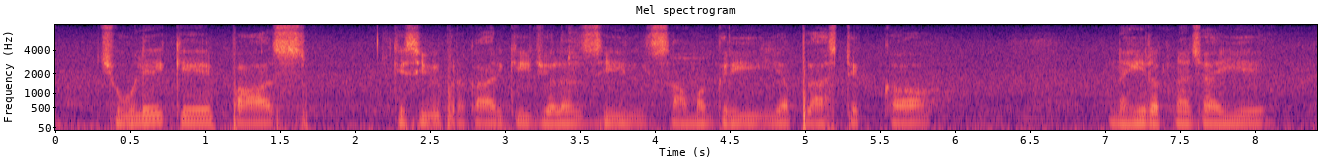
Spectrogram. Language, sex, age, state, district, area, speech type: Hindi, male, 18-30, Madhya Pradesh, Jabalpur, urban, spontaneous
